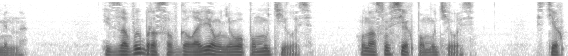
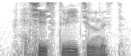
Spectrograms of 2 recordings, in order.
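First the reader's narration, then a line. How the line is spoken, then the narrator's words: Snort. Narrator (Russian): хмыкнул полуночник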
